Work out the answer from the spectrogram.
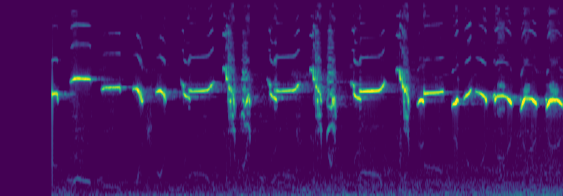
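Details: White-breasted bird with an unusual song, used as a model for training other songbirds: a fast run of high, clear whistled notes, some sliding up and down, broken by sharp buzzy bursts, with no pauses.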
